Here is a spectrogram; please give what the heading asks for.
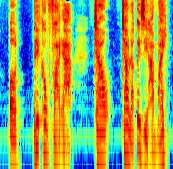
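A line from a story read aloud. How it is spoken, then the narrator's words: Stammering. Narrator (Vietnamese): Hữu lắp bắp nói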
